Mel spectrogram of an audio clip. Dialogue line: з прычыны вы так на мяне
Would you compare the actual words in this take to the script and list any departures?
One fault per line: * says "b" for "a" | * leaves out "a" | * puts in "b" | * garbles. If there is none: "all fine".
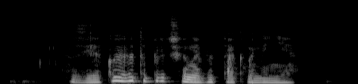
* puts in "якой гэта"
